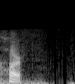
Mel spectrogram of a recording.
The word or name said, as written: Corf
